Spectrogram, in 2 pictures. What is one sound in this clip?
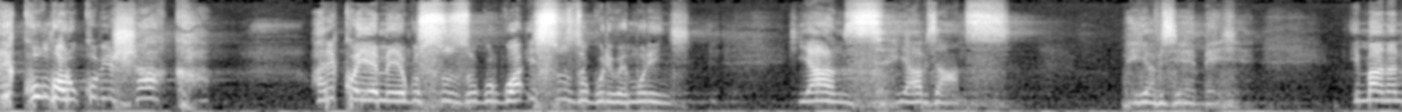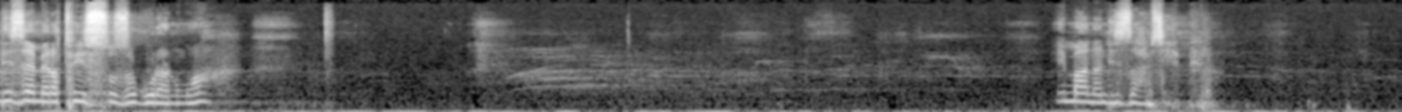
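A woman preaches with animation through a microphone in a large echoing hall.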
